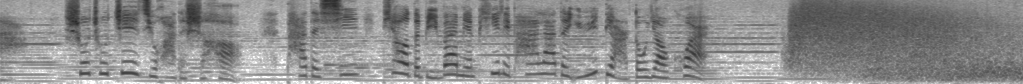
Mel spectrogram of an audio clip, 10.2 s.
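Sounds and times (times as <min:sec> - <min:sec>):
speech: 0:00.7 - 0:08.1
rumbling thunder: 0:07.8 - 0:10.2.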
